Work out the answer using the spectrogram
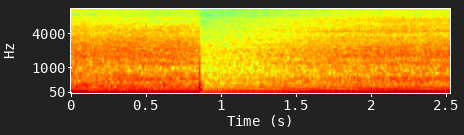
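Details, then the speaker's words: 2007 Honda Civic Si idling after replacing the tensioner, serpentine belt and idler pulley: a steady, even, smooth idle with no squeal or chirp from the belt side, and the earlier noise is gone. "everything seems to be running good get my light down in here felt doesn't seem to be wobbling around at all everything seems to be running smooth the sound that i had before is all gone"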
